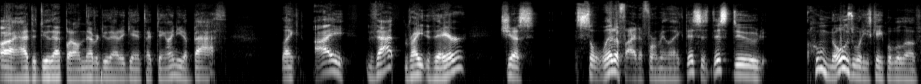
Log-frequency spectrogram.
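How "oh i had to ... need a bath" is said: ordinary delivery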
